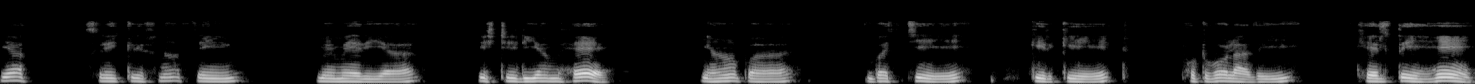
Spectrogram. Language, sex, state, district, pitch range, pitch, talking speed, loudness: Hindi, male, Bihar, Jamui, 135-155 Hz, 145 Hz, 60 wpm, -18 LUFS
